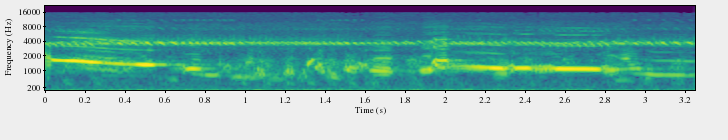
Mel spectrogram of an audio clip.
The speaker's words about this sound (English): That beautiful fluting sound is the Australian magpie, a large bird, black and white, not quite as big as a crow.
